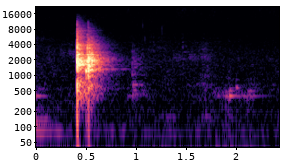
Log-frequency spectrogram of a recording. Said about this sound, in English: Let the dice be the judge. I get to roll it this time.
